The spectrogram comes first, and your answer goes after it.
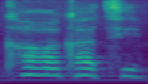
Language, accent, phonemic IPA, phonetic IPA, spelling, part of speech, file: Armenian, Eastern Armenian, /kʰɑʁɑkʰɑˈt͡sʰi/, [kʰɑʁɑkʰɑt͡sʰí], քաղաքացի, noun, Hy-քաղաքացի.ogg
- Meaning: 1. citizen 2. town dweller, city dweller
